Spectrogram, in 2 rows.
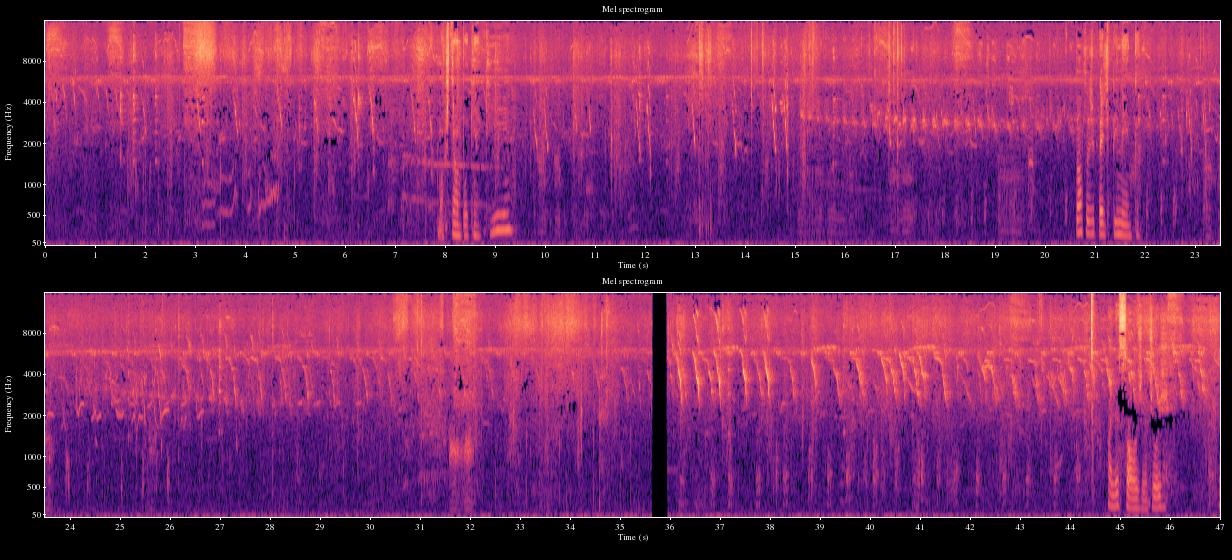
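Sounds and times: chickens clucking: 0:00.0 - 0:35.3, 0:36.0 - 0:47.0
small birds chirping: 0:00.0 - 0:47.0.

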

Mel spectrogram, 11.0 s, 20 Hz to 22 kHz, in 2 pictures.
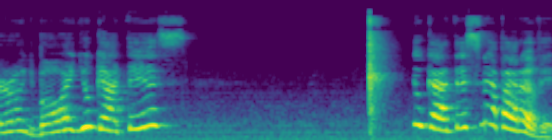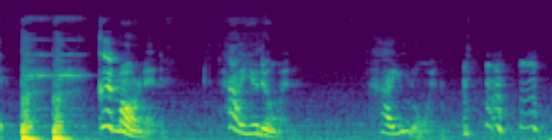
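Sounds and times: finger snap: 0:03.6 - 0:04.0.

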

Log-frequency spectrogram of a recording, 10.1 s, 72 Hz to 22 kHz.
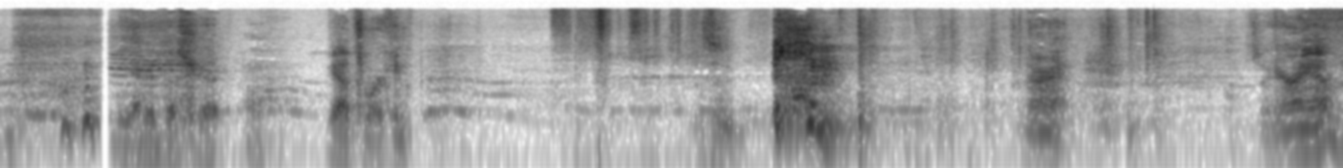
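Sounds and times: man coughing: 0:05.8 - 0:06.5.

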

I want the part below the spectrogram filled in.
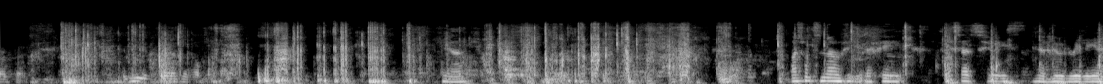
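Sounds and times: clattering and rustling on microphone: 0:00.3 - 0:11.0.

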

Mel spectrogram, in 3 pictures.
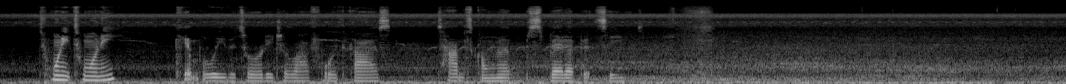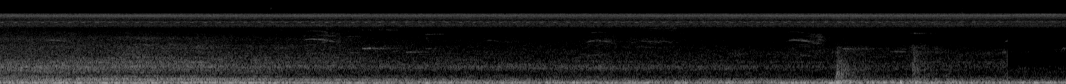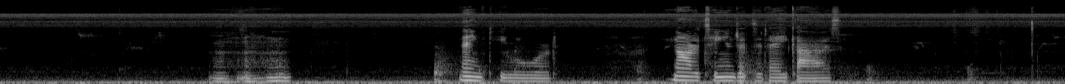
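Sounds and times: low steady rumble: 0:00.0 - 0:30.8.

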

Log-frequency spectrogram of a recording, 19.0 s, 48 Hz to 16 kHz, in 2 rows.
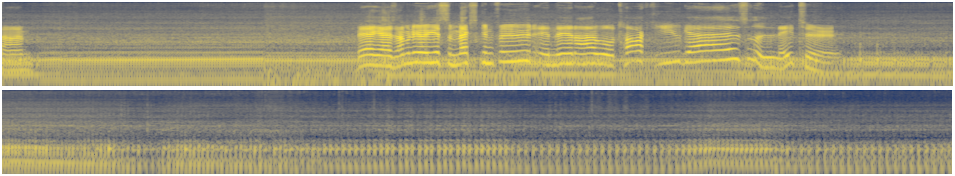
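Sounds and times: motorcycle engine: 0:00.0 - 0:19.0.

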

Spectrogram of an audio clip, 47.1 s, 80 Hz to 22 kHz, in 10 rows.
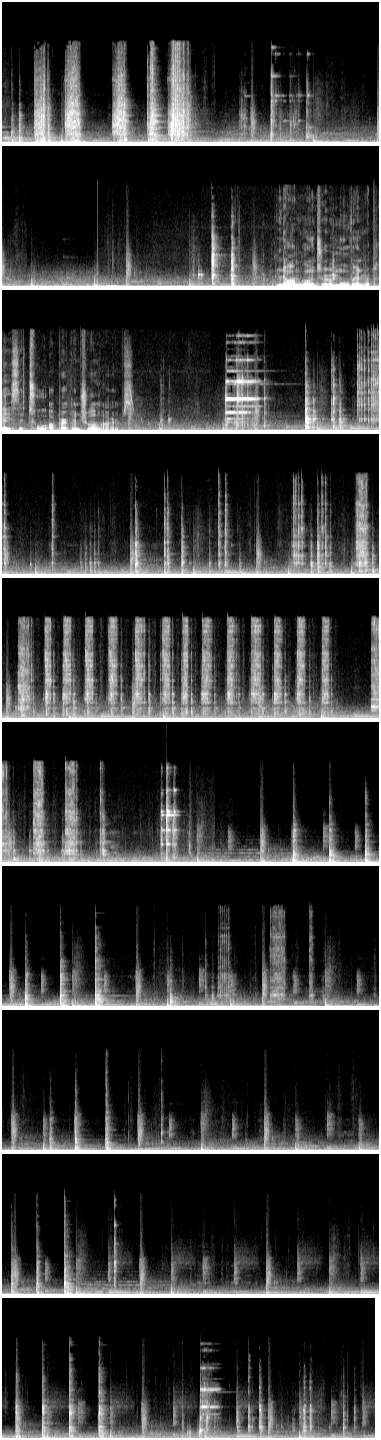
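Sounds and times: background music: 0:00.0 - 0:47.0
ratchet wrench clicking: 0:00.4 - 0:02.4, 0:12.2 - 0:25.0, 0:30.8 - 0:32.3.

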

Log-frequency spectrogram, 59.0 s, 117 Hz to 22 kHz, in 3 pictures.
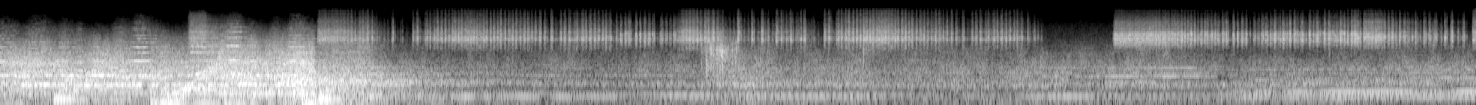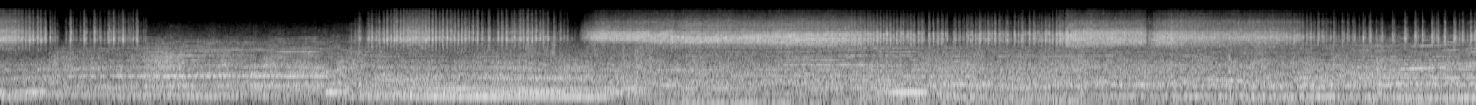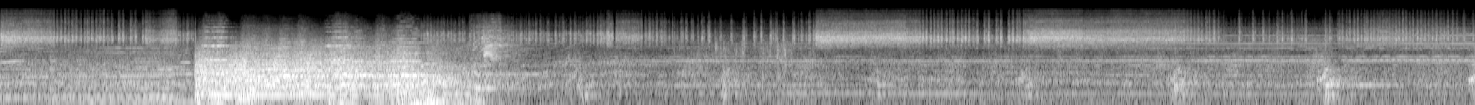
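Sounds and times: rattlesnake rattling: 0:04.0 - 0:14.0, 0:14.8 - 0:21.7, 0:24.3 - 0:42.0, 0:44.7 - 0:59.0.

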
